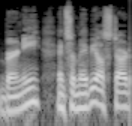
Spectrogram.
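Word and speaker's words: Boerne: san antonio it's called bernie it's spelled b-o-e-r-n it's a german word but it's pronounced bernie and so maybe i'll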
